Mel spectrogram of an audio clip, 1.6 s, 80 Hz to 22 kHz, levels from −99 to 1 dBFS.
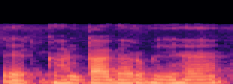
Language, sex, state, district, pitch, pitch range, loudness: Hindi, male, Jharkhand, Garhwa, 125 Hz, 125-130 Hz, -20 LUFS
